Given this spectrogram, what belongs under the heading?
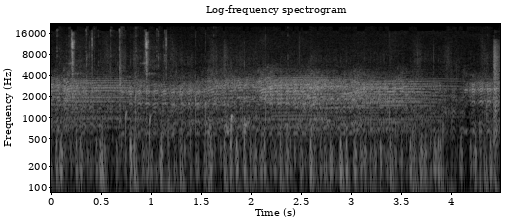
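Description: Sheep in a Minecraft game bleat several times over a dense, busy background of in-game sound, faint and somewhat masked.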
